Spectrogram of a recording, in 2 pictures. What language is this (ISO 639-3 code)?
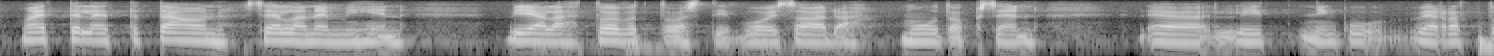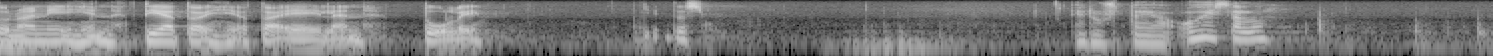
fin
